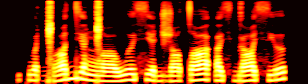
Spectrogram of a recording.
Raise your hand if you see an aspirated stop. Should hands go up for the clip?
no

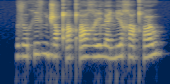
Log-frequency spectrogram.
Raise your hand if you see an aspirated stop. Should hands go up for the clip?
yes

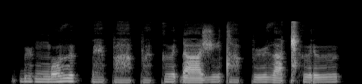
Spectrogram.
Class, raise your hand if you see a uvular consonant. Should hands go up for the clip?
no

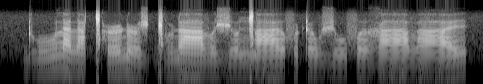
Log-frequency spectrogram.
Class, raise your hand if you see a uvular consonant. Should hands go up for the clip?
no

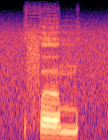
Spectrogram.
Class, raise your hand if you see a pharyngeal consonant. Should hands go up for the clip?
no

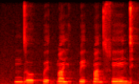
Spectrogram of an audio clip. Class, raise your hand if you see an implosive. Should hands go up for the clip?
yes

